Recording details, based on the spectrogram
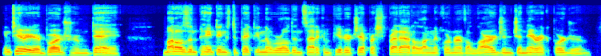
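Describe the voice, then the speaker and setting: A man's voice: on the low side, a little fast, fairly bright tone. A man reading stage directions as scripted narration at a film table read.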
